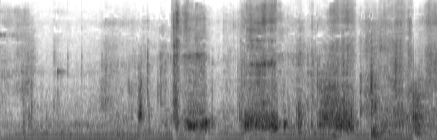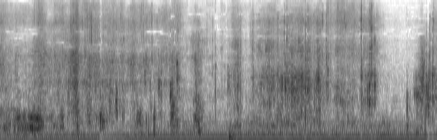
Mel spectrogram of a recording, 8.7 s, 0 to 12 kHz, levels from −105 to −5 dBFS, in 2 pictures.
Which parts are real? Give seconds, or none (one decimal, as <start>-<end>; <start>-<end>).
0.0-8.7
